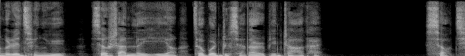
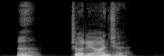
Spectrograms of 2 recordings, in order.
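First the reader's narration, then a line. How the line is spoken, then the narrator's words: Low voice. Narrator (Chinese): 宋时清低声道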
